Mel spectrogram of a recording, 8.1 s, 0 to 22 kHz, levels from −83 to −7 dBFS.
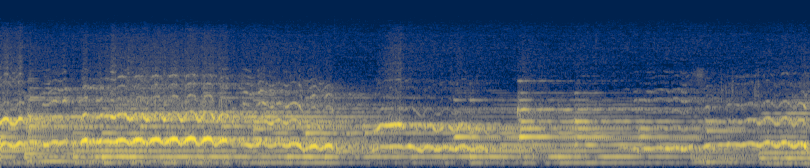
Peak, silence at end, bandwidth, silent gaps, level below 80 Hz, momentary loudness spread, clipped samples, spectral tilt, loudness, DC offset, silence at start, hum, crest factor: -4 dBFS; 0 s; 11.5 kHz; none; -64 dBFS; 11 LU; under 0.1%; -7 dB/octave; -17 LUFS; under 0.1%; 0 s; none; 14 dB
